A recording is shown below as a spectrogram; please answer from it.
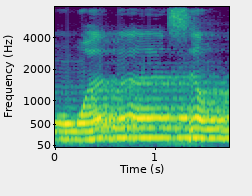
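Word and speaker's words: وما سواها: Waw yang kedua ini tidak boleh berdengung, namun hanya ditekan saja. Wa nafsin wa ma sawwaha.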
